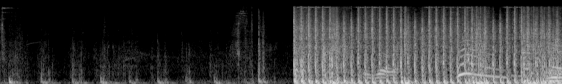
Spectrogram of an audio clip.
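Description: Gunfire in the video game Warzone DMZ, first scattered bursts of shots and clattering, then a sudden switch to loud, dense, unbroken automatic fire.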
